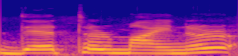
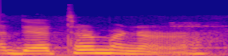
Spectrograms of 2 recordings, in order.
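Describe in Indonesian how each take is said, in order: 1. Huruf i di tengah bunyinya seperti 'eye'. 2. Huruf i di tengah bunyinya seperti 'ih' pendek. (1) "Selama ini saya nyebutnya" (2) "pelafalannya yang benar"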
